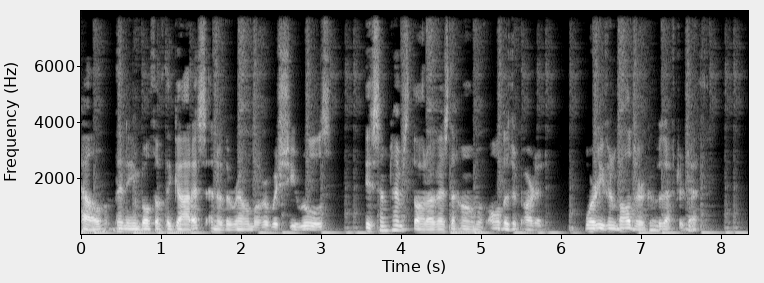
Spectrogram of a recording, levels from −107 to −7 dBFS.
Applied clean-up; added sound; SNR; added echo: classical method log-MMSE.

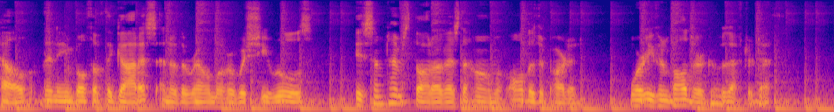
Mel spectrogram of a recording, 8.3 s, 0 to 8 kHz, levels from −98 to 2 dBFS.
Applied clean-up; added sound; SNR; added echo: none; Drum / Drum kit; 10 dB; none.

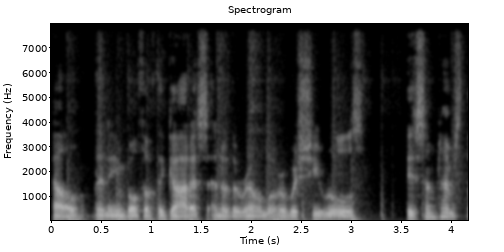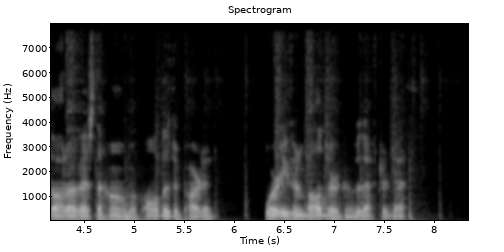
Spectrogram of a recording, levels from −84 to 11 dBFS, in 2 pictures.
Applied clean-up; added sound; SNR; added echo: neural mask model RNNoise.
